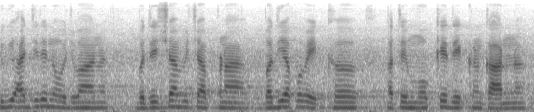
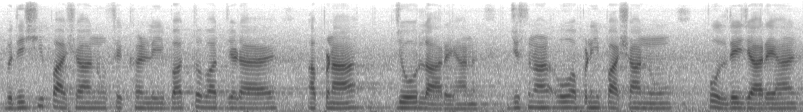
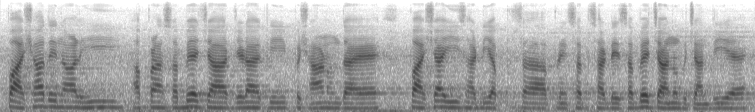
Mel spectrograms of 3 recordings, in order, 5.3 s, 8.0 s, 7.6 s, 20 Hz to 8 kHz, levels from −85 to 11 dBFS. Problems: background sounds at intervals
